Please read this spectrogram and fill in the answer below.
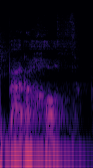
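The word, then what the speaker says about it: Badajoz: it looks like better jobs but it's actually better hoth as they pronounce it here and the kathras province i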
